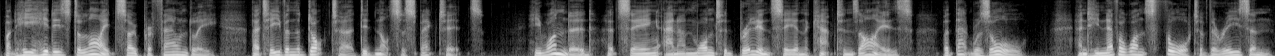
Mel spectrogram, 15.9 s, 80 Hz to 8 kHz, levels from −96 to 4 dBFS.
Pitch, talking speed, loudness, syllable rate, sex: 120 Hz, 145 wpm, -18 LUFS, 3.8 syllables/s, male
